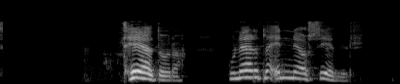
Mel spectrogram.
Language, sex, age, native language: Icelandic, female, 12, Icelandic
